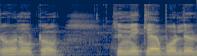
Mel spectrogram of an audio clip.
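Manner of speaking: ordinary delivery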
